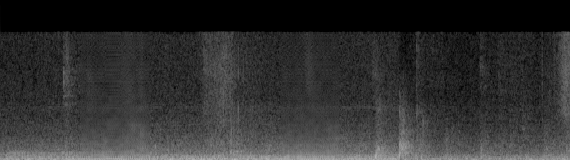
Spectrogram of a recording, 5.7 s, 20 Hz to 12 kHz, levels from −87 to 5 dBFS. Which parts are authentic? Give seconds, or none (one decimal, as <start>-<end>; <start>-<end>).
0.0-0.8; 1.5-2.8; 3.4-5.7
